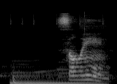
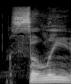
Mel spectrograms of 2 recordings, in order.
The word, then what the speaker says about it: Celine: We got Celine. Celine. Celine. Celine. It's almost like saline, like solution for your eye. Nah, but it's it's more like Celine.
